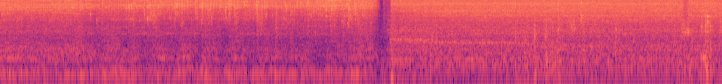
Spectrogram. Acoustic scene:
kitchen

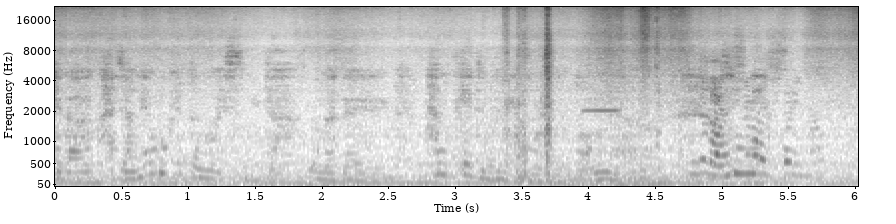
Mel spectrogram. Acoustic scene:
car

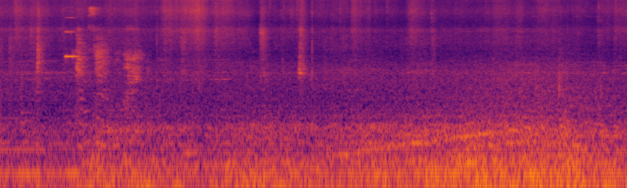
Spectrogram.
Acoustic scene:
bus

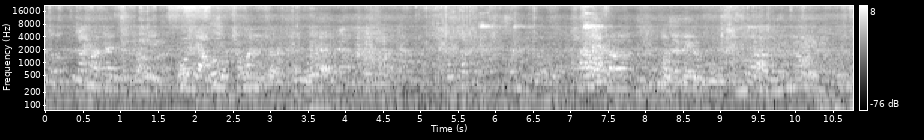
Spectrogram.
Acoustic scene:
cafe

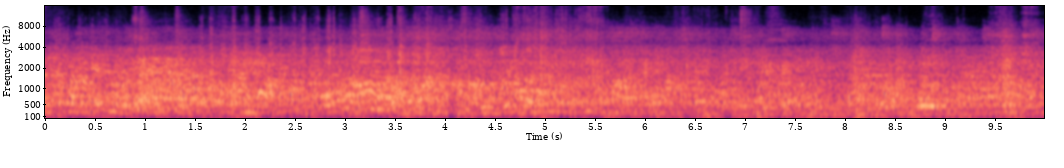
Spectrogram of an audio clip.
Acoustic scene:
cafe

